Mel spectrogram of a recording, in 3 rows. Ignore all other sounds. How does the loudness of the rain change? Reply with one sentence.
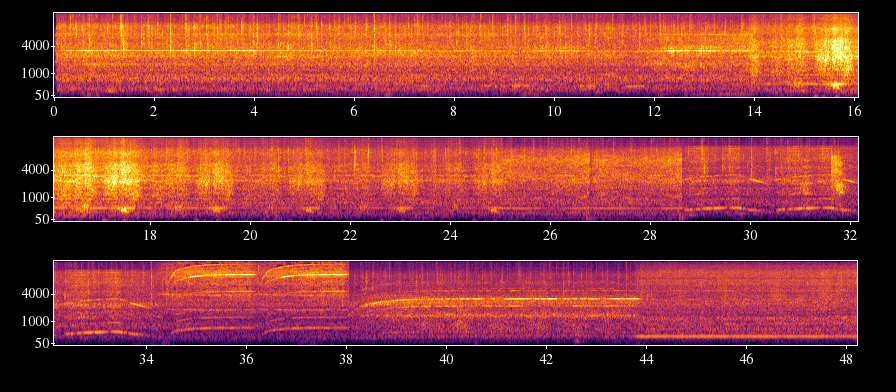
The loudness of the rain goes down.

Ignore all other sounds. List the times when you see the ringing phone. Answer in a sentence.
You can't hear the ringing phone here.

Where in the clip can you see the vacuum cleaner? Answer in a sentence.
The vacuum cleaner can be heard from 0.0 to 48.1 s.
